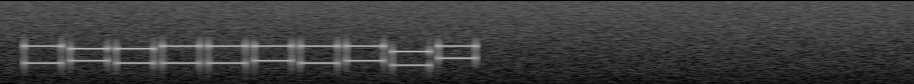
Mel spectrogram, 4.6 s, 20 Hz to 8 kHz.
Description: DTMF, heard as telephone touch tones, dialled by machine, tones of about 190 ms. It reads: 685669691#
